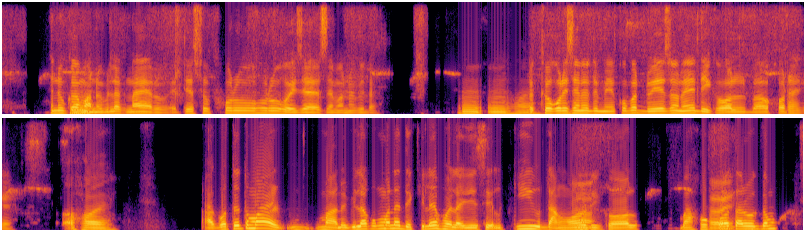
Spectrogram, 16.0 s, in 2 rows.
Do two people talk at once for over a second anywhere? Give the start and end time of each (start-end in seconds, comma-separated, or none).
none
